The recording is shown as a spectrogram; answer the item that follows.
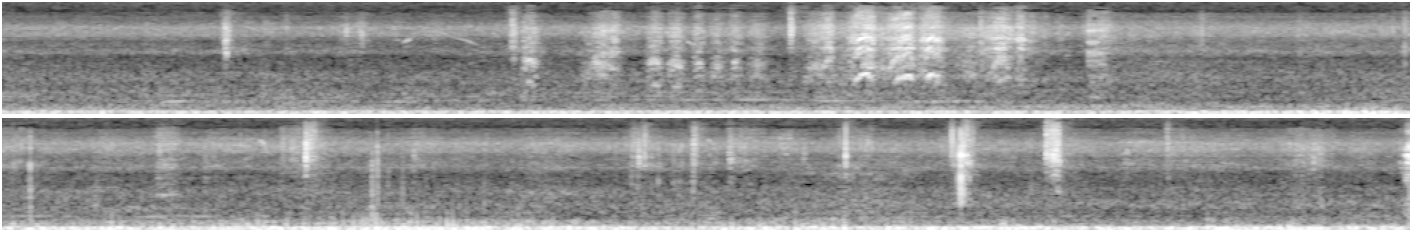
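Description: Wind buffeting the microphone, a steady low rumble, with a few faint ticks over it.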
